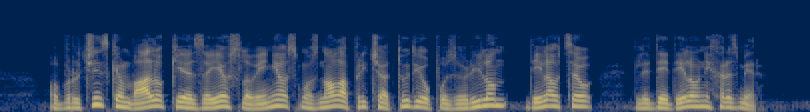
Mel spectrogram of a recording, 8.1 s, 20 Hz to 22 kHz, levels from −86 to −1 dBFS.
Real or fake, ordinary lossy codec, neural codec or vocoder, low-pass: fake; none; codec, 16 kHz, 4 kbps, X-Codec, HuBERT features, trained on LibriSpeech; 7.2 kHz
